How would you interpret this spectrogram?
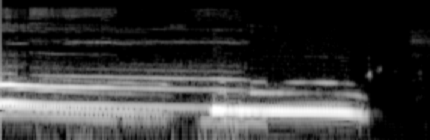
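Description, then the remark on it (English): A dog lets out one long, steady howl, fairly loud, holding its pitch for a couple of seconds before sliding slightly down and cutting off. “Howl!”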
